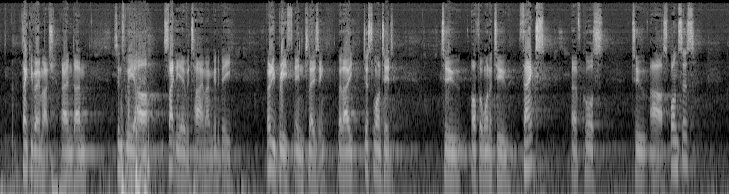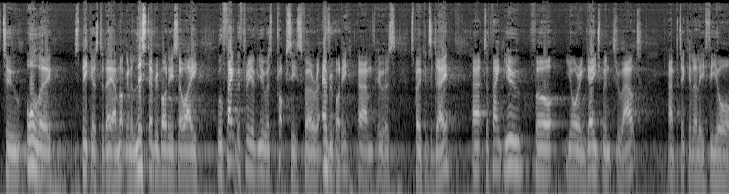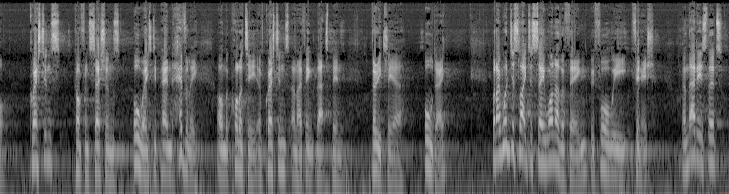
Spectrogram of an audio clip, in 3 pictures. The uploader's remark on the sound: LSE Asia Forum 2010 - 15:30 - 17:00 - Plenary session. Followed by Q&A Session - Closing Remarks.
